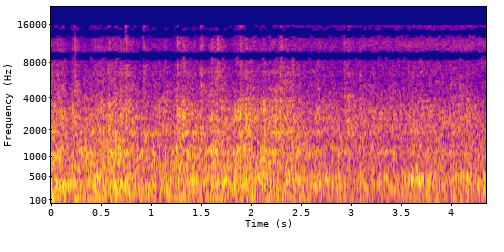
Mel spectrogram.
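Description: Big Thunder Mountain Railroad mine-train roller coaster running along its track through a tunnel, a steady rolling noise of the wheels on the rails.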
